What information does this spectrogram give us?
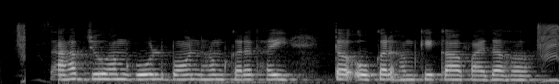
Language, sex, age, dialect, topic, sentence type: Bhojpuri, female, 18-24, Western, banking, question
